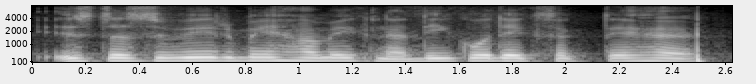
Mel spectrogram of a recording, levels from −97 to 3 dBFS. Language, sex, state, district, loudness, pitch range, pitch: Hindi, male, Assam, Kamrup Metropolitan, -15 LUFS, 135-150 Hz, 140 Hz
